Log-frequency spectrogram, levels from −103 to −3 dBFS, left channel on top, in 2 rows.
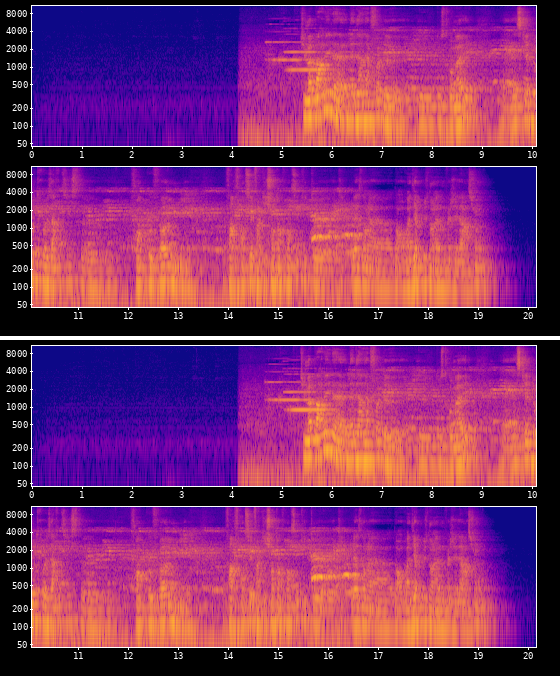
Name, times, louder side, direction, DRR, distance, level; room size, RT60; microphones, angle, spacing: sound 1, 4.1-16.6, right 3 dB, 65° right, 1.7 m, -37 dB
voice 1, 5.4-11.7 12.1-13.6 13.9-19.1, equal, 35° right, -2 dB, 1.7 m, -32 dB
11.5 x 6.2 x 3.5 m, 0.92 s
head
